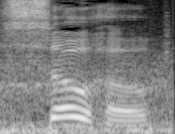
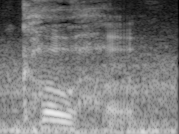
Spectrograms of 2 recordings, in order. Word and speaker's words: Coho: And everyone keeps pronouncing this Soho, when clearly it says Coho.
